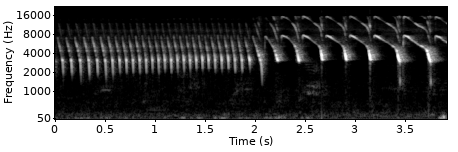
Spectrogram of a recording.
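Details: Canary training song: a fast, even chattering trill of short notes, then slower, louder downslurred chirps repeated about three times a second.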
